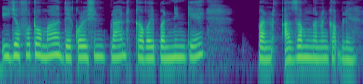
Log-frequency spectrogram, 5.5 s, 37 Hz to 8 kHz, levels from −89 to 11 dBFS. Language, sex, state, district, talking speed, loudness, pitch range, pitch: Wancho, female, Arunachal Pradesh, Longding, 145 wpm, -18 LUFS, 195-220 Hz, 205 Hz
